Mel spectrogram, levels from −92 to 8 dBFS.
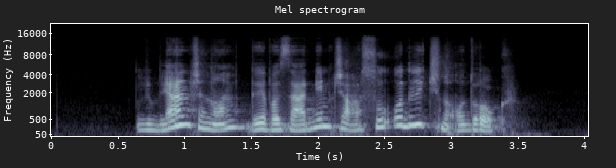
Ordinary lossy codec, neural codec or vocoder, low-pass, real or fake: none; codec, 32 kHz, 1.9 kbps, SNAC; 14.4 kHz; fake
